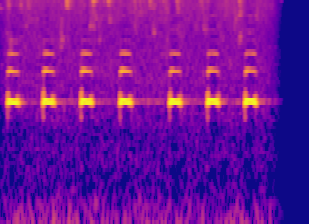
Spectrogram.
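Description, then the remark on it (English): A northern saw-whet owl's advertising call with its prelude: seven clear, whistled toots at a steady mid pitch, evenly spaced about a third of a second apart, loud against a quiet background. “Some give a prelude to their advertising call.”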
